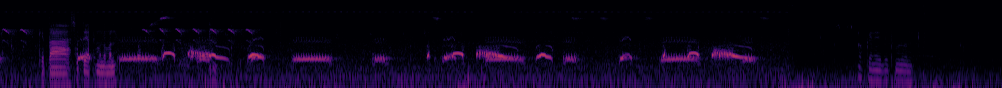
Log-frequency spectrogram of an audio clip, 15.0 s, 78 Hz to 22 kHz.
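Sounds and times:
dove cooing: 0:00.0 - 0:11.8.

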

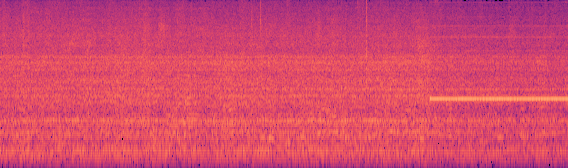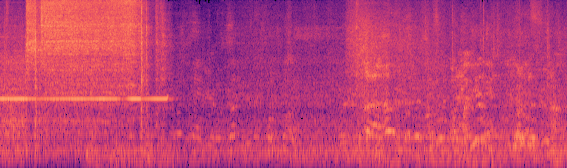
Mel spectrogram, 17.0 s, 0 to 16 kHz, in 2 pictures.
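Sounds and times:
metro train rumble and hum: 0:00.0 - 0:17.0.

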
